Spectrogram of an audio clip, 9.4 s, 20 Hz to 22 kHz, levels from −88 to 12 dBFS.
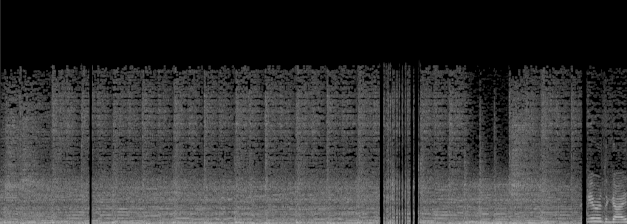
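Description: Silent holes at 1.33, 5.69–6.32 (scattered gaps, longest 61 ms) and 8.72–8.86 s, likely Bluetooth dropout: lost packets leave sharp-edged blank columns in the spectrogram, and the audio resumes further along.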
